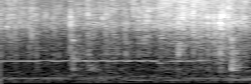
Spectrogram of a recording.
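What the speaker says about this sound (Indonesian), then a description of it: "tarasi tuh digoreng heula." Shrimp paste fries in a pan with tomato, shallots and garlic, giving a brief, close and steady sizzle that swells slightly toward the end.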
